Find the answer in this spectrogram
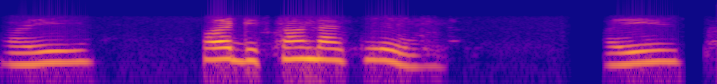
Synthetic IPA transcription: ɦʌj | ʌɖiskawɳʈasle | ɦʌj

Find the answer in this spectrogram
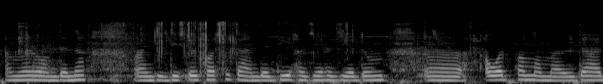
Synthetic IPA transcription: ɐmɐɾomdɐnɐ | ɡidistɾik̚thɔsitandɐdiɦɐwziɦɐwzikɐdum | ɐwɐɾ̚pɐmɐmɐɾudɐ

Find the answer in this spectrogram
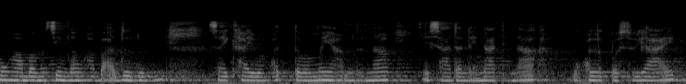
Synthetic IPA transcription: oŋhambɐmɐsimdaŋɦabɐ̰ɐ̰duduɡi | sajkʰajbɐpʰɐtːɐbɐmɐjamdunɐ | isadɐlɐjnatinɐ | bohʰɐlːɐk̚pɐsujaj

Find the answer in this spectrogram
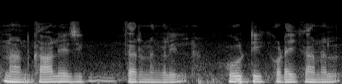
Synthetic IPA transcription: naːnkaːleːd͡ʒɯt̪ɐɾɯɳɐŋɡɐɭɪluːʈːikːɔɽɐɪkːaːnɐl

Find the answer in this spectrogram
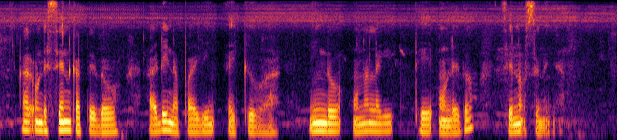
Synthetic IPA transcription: aɾʔɔ̰ɳɖɛsɛnkat̪ɛd̪ɔəɖinapajɡiɲəjkəba | iɲd̪ɔɔnaləɡic̪̚t̪ɛɔɳɖɛd̪ɔ | sɛnɔʔsɛnɛ̰ɲa

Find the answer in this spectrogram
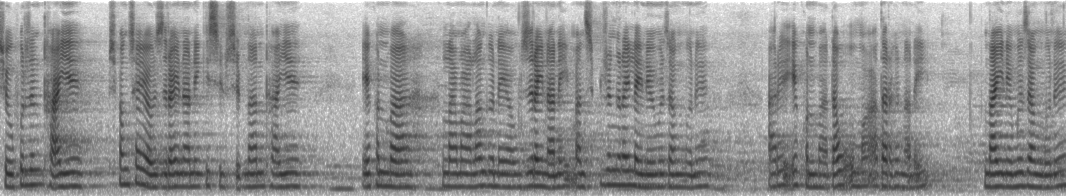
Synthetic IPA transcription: sɯwpʰɯɾzɯŋtʰajepsi̥pʰaŋsajawziɾajnanɯjɡisip̚sip̚nantʰaje | ekʰɔnbalamalaŋɡɯnajawziɾajnanɯjmʔansi̥pʰɯɾzɯŋɯɾajlajnɯmɯzaŋmɯnɯ | aɾɯʔḛkʰɔnbadawɔ̰maa̰daɾɦɯnanɯj | lajnɯmɯzaŋmɯnɯ

